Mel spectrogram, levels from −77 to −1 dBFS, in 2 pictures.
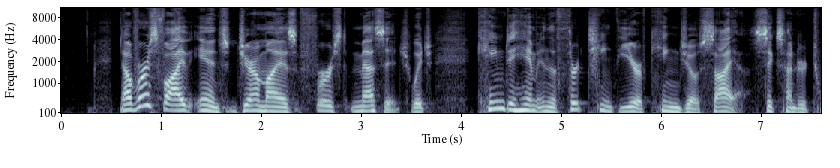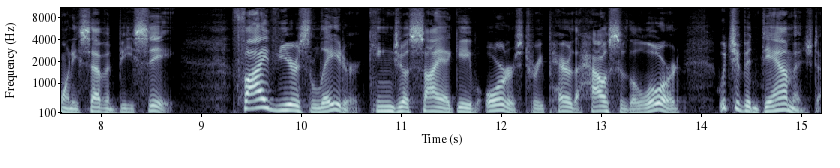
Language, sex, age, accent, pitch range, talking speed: English, male, 50-69, American, 120-175 Hz, 150 wpm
